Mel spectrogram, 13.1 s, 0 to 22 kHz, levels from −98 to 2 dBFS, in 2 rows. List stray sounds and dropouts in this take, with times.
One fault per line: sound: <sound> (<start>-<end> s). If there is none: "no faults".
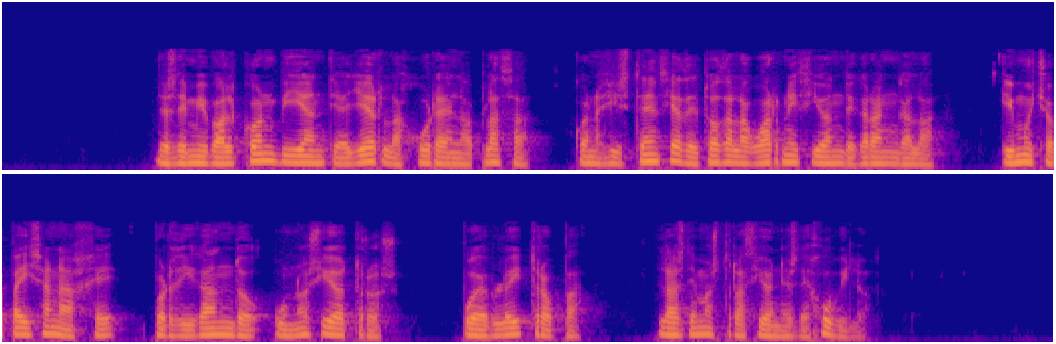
no faults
